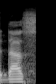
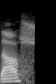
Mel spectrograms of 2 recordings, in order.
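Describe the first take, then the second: First: "দাস" with an open mouth and thin s; unrounded "দাস", light s as in sin; mistaken SIN ending. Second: "দাস" said rounded, like "daus"; rounded SAD ending. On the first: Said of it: "মুখটা ফাঁকা হবে না". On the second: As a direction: round the mouth on "দাস", heavy s. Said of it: "মুখটা গোল হবে". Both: Shown as a demonstration.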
